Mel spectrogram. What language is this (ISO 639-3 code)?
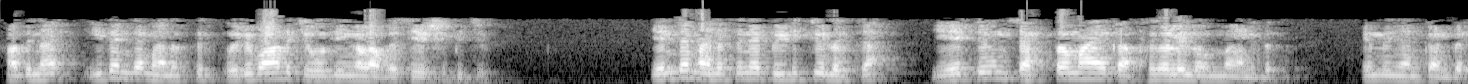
mal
